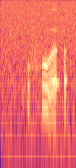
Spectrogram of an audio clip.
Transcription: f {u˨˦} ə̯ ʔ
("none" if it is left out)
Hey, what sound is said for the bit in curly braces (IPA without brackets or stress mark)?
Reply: ṵ˧˨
